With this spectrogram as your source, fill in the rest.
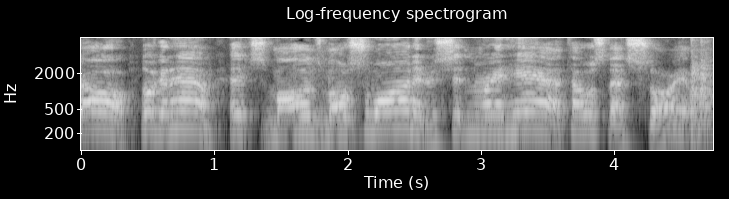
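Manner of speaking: high, loud, teasing, mocking crowing cheer.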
